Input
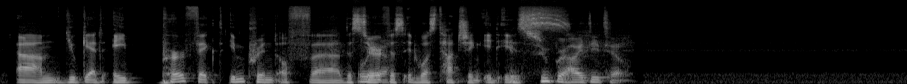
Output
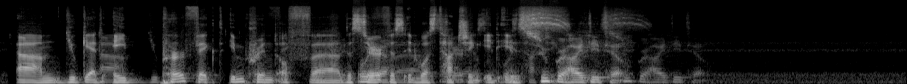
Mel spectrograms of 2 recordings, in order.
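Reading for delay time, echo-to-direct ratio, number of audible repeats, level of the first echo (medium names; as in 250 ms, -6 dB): 822 ms, -15.5 dB, 1, -15.5 dB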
